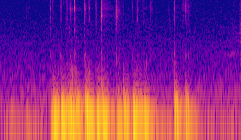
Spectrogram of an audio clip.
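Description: Typing a command on a computer keyboard, a quick run of close, soft key presses followed by a couple of final taps before falling quiet.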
